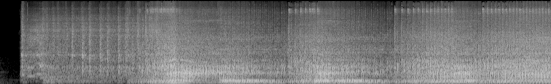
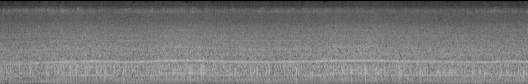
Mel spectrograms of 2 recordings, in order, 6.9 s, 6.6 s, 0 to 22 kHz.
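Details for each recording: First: Generac standby generator (model 0058751), 999cc engine: catches and runs but surges and sags, won't reach speed even at full throttle, seems to need choke; owner suspects vacuum leak from removed choke through-hole. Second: Generac standby generator (model 0058751), 999cc engine (0J9333) with reported low oil pressure shutdown, gauge reads 50 PSI, oil was low: even steady drone with faint wavering whine, no knocks or misses; idle set screw maxed out; normal running.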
